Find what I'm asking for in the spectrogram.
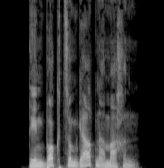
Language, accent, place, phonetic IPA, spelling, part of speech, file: German, Germany, Berlin, [deːn ˈbɔk t͡sʊm ˈɡɛʁtnɐ ˌmaxn̩], den Bock zum Gärtner machen, phrase, De-den Bock zum Gärtner machen.ogg
- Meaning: fox guarding the henhouse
